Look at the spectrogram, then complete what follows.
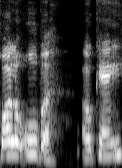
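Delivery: loud, slow, attempted East Coast accent. Repeating advice to call an Uber: attempted East Coast accent. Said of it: "I'ma say it in the East Coast".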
